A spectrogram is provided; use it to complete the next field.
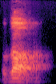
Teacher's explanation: Nah, itu untuk makhrajnya. Sifat yang dimiliki dari huruf d yakni jahr atau suaranya tidak ada angin ya.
